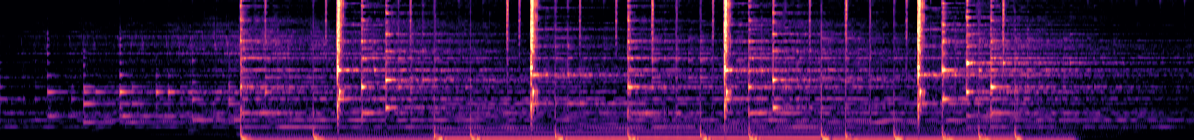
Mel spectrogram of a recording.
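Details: Gentle instrumental music with a steady deep bass pulse and soft chiming notes; no bird or other animal can be heard.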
